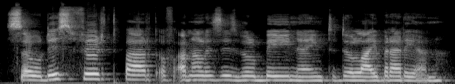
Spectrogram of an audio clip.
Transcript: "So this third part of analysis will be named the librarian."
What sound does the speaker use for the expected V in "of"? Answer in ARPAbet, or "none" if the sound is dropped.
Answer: F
